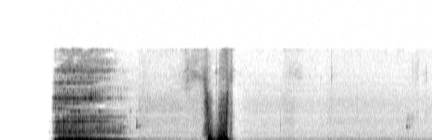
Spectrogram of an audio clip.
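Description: A man's short, low, throaty vocal sound, then a brief sharp sound about a second in.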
